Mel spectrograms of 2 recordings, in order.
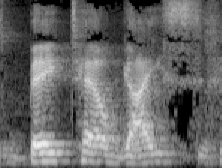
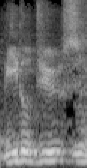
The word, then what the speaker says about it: Betelgeuse: It's the original pronunciation was Betelgeuse, but after the movie came out, everybody calls it Betelgeuse.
